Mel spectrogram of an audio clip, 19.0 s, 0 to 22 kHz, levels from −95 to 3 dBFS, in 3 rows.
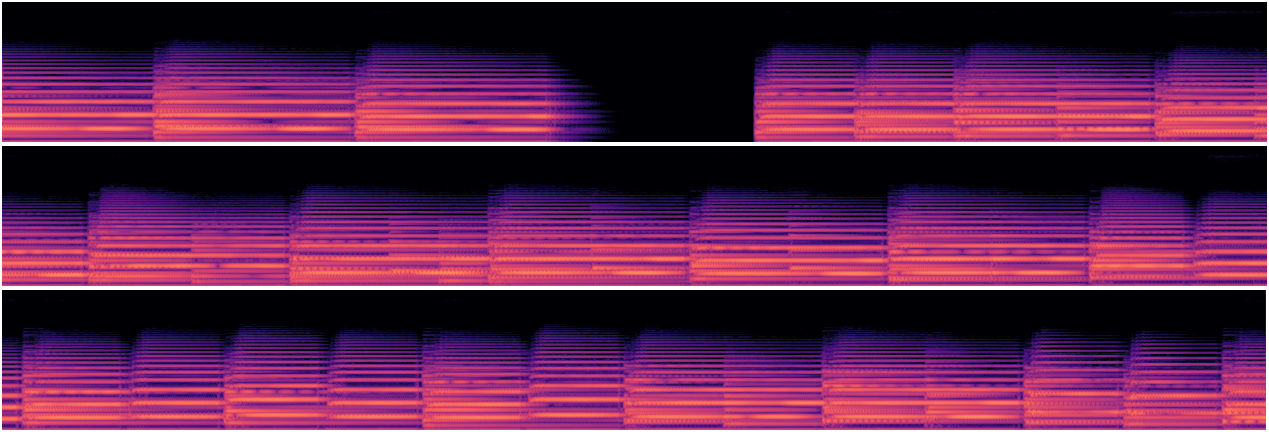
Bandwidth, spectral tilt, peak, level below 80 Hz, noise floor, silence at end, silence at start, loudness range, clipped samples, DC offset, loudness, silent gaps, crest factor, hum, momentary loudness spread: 5.8 kHz; -8 dB/octave; -10 dBFS; -64 dBFS; under -90 dBFS; 0 s; 0 s; 2 LU; under 0.1%; 0.7%; -25 LUFS; 3.17-3.76 s; 14 dB; none; 3 LU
